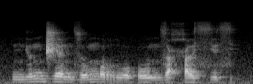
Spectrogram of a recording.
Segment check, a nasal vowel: absent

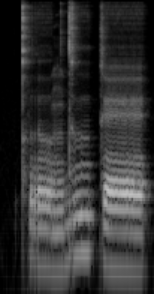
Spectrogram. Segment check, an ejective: absent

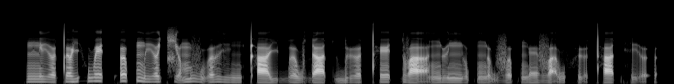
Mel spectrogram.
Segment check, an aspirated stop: present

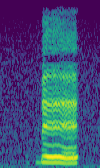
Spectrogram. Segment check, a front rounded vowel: present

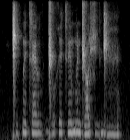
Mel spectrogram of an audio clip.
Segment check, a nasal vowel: present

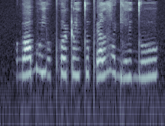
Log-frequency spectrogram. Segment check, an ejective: present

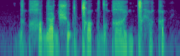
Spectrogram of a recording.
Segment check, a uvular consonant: present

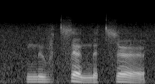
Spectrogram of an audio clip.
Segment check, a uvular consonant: absent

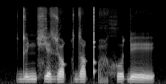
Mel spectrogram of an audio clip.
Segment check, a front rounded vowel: present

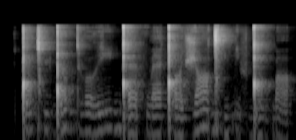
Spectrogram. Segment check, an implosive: present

